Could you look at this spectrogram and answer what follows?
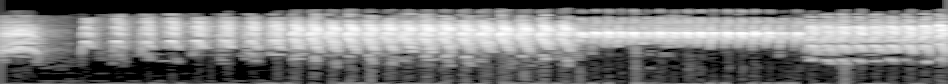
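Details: Common linnet, called pardillo or pajarel, singing a dense, fast twittering run of high buzzy notes that blurs into a continuous rattling trill, with a steadier whistled tone near the end.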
